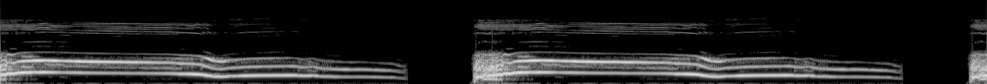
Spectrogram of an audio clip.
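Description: A wolf gives long, smooth howls that hold a steady pitch, then dip and slide lower.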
